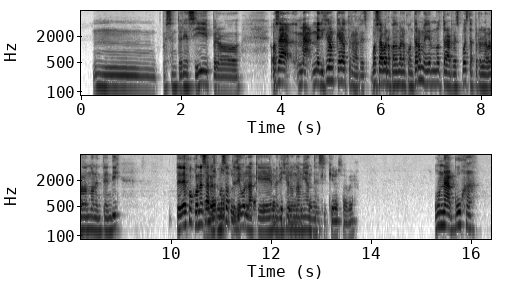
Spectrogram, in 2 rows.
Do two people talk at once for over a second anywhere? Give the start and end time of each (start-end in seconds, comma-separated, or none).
10.7-13.1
